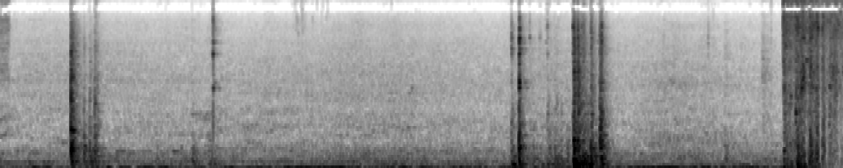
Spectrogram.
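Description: Metal parts and tools clanking a few times against a steel workbench and a metal parts pan. Near the end a loud, steady hiss of a compressed-air blow gun starts up.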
